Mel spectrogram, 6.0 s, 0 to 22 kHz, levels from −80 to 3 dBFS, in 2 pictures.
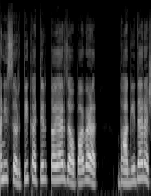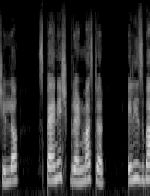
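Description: Nothing stood out as a technical problem on listening to the speech.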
